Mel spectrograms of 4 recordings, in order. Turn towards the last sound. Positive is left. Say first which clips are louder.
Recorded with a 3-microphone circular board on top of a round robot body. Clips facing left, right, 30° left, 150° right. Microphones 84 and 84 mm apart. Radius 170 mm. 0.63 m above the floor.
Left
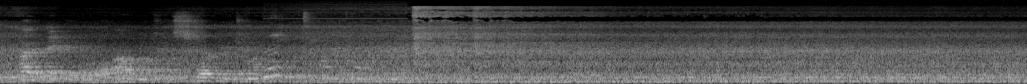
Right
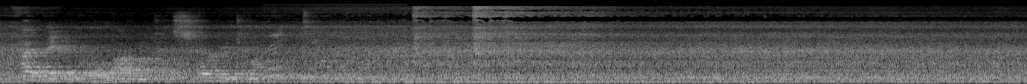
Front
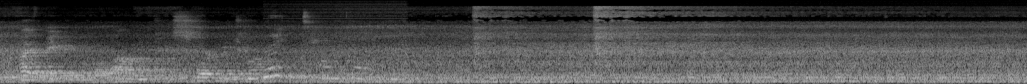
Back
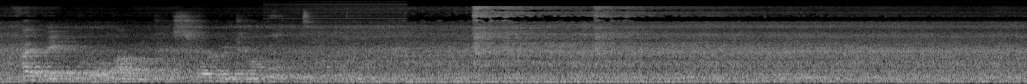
# left 4 dB, front 5 dB
turn(degrees=45)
